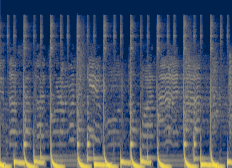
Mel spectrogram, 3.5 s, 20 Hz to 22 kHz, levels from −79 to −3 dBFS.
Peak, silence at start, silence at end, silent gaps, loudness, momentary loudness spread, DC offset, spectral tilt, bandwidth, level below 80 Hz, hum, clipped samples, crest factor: -4 dBFS; 0 s; 0 s; none; -16 LUFS; 4 LU; under 0.1%; -6 dB/octave; 15.5 kHz; -20 dBFS; none; under 0.1%; 10 dB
